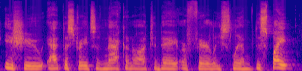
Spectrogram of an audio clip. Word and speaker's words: Mackinac: we should remind people, you pronounce it Mackinac, even though it's spelled Mackinac. That's right. But it's pronounced Mackinac.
